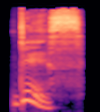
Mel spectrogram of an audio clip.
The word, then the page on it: diss: British English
